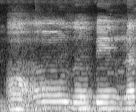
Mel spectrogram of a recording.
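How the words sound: The sound comes out through the nose. The speaker calls it wrong. "itu hidung tuh"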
